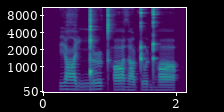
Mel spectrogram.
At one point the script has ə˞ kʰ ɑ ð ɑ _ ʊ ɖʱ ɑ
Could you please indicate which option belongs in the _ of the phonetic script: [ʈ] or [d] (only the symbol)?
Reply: ʈ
